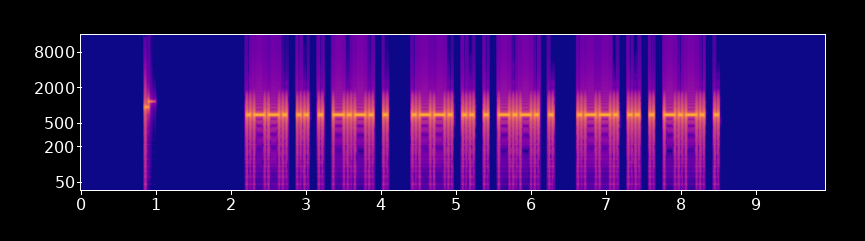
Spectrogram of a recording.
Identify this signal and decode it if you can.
Morse code, heard as a keyed tone, about 25 wpm, 700 Hz. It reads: PIECE PIECE PIECE
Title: Top 500 Words Repeated 25wpm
